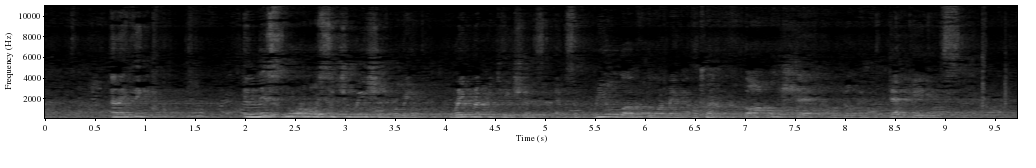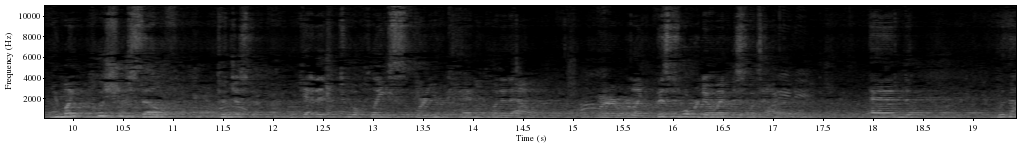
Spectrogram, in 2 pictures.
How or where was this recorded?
live audience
